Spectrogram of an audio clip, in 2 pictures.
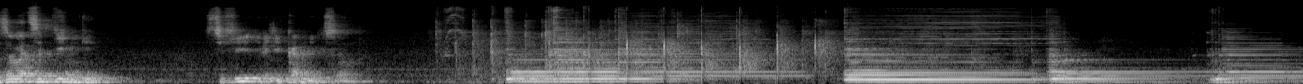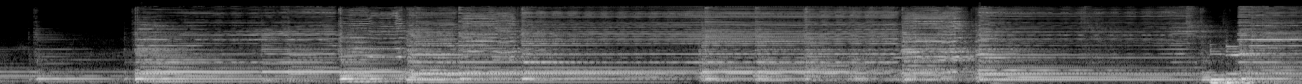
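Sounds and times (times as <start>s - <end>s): guitar chords ringing: 8.4s - 26.0s.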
